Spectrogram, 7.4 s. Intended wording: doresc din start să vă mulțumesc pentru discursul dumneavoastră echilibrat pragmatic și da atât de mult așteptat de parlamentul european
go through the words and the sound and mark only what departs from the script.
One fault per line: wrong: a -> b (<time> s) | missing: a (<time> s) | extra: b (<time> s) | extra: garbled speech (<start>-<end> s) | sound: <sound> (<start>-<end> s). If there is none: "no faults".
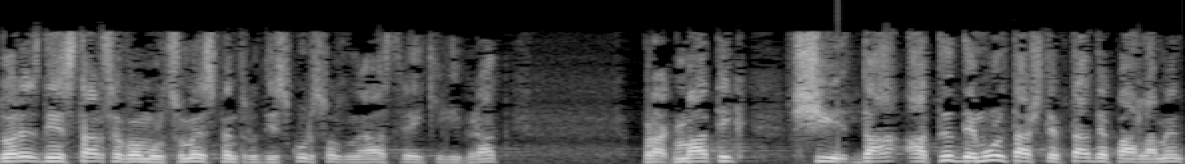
no faults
